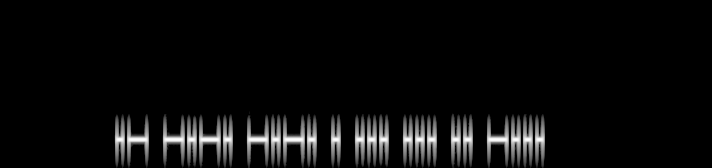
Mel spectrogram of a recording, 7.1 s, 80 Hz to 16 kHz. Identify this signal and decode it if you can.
Morse code, heard as a keyed tone, about 20 wpm, 700 Hz. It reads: ACCESSIB
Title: Build A Word - 4 Letters At A Time - 10-Letter Words - 20wpm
